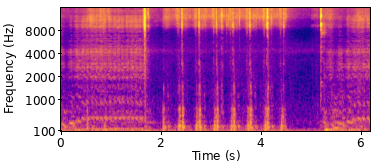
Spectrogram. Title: Hard Start in black boulets 2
